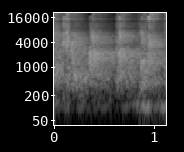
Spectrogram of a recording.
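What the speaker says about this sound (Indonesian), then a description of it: "kasih tepuk tangan" A classroom audience claps together after an Islamic studies lesson, a dense, steady patter of many hands close by, lasting about a second with no talking.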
